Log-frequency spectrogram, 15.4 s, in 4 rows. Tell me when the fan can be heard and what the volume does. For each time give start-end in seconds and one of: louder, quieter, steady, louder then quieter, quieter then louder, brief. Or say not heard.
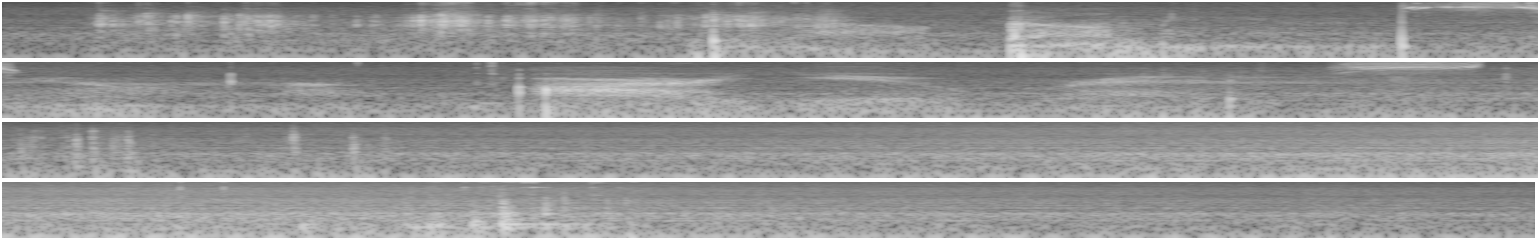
0.0-15.3 louder.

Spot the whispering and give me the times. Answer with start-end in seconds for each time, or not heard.
1.7-7.5.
